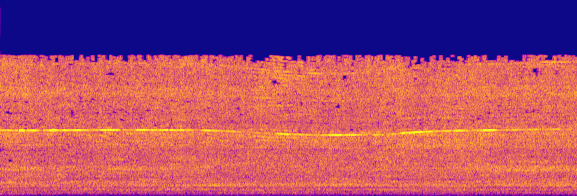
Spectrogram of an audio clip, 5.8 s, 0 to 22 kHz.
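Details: Old Black and Decker HD 1000 circular saw, made in England, after repair with new lead, cleaned sticky switch and new blade: steady high motor whine with thin constant tone, no surging, catching or grinding, running fine.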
